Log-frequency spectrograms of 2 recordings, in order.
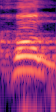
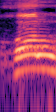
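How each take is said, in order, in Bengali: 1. 'kh' এর পরের স্বরধ্বনিটি একটি গোলাকার 'o'। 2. 'kh' এর পরের স্বরধ্বনিটি একটি গোলাকার 'o'।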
